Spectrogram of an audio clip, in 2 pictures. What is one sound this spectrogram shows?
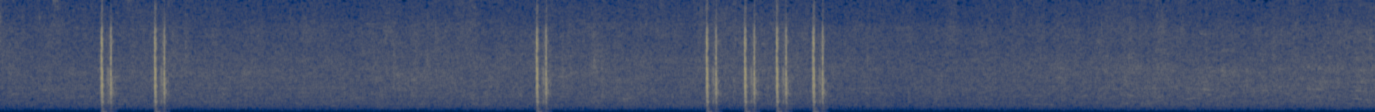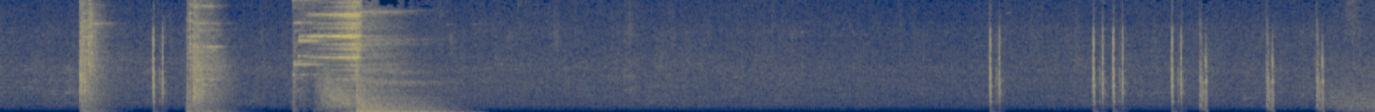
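Short menu clicks tick.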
